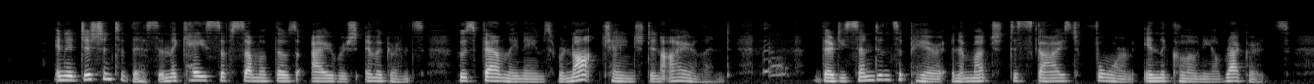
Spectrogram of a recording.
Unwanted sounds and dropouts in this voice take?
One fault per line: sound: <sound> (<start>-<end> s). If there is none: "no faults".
sound: bark (7.6-7.9 s)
